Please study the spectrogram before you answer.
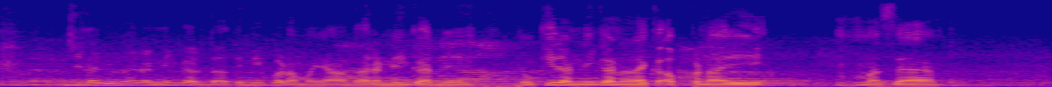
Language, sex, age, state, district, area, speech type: Dogri, male, 18-30, Jammu and Kashmir, Kathua, rural, spontaneous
